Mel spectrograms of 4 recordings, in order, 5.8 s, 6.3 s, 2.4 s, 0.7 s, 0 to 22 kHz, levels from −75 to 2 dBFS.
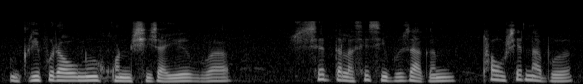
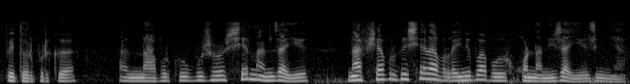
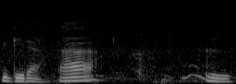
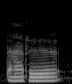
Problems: none marked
